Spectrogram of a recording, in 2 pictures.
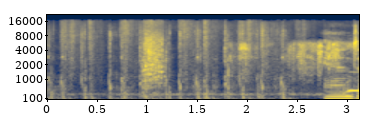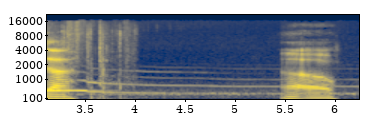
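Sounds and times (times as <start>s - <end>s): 
horse hooves clip-clopping: 0.0s - 4.0s
horse snorting: 0.9s - 1.3s
speech: 2.8s - 3.5s, 5.5s - 6.1s
wolf howling: 2.8s - 6.2s.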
